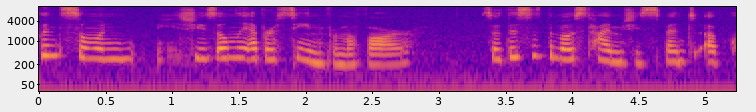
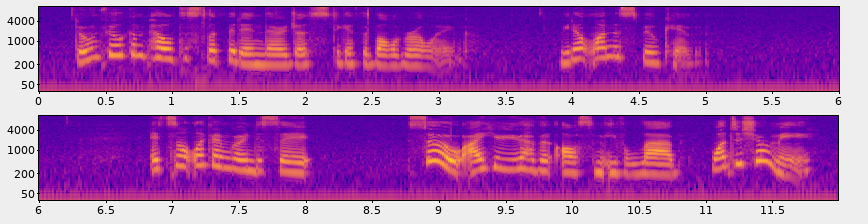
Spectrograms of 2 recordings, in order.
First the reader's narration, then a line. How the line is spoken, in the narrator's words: Darcy says dryly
